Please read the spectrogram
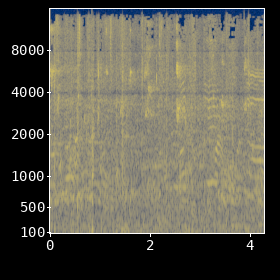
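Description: A football kicked hard once, a sharp thud a little under a second in, with players calling out around it.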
